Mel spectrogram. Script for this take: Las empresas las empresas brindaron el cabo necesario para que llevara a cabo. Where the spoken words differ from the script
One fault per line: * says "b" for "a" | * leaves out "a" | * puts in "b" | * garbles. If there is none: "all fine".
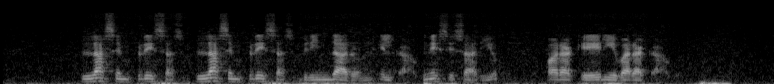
all fine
